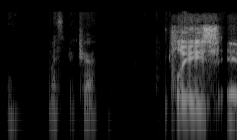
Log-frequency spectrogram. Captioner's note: speaking French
